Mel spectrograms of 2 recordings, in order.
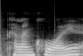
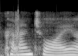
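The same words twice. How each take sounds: First: Kalanchoe ending in "koy"; hard-K pronunciation. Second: Kalanchoe ending in "choy"; CH pronunciation. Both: Shown as a demonstration. Repeats the two pronunciations, reversed.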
